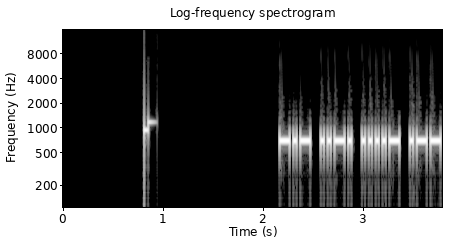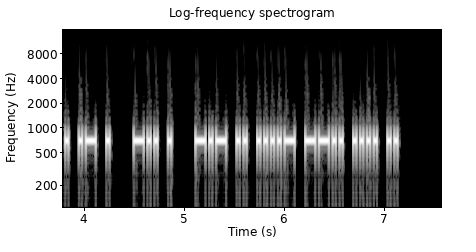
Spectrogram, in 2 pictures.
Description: Morse code, heard as a keyed tone, about 36 wpm, 700 Hz. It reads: KF4PAE DE KI4ZHI
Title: USA Callsign DE Callsign - 6 Characters - 35wpm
